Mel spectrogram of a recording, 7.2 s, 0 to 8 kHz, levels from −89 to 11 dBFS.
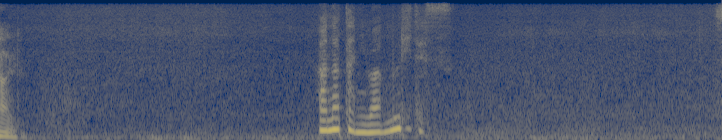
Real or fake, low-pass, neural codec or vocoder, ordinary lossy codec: fake; 7.2 kHz; codec, 16 kHz, 6 kbps, DAC; none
